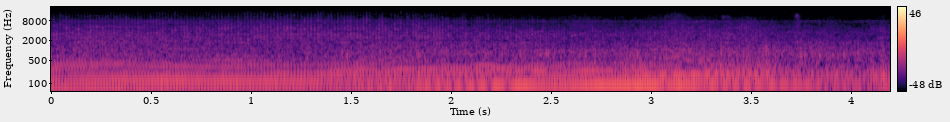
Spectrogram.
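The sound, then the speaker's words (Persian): A car engine drones steadily for a few seconds as the car drives away, a low humming rumble with a slight swell near the end, with no voices. “ماشین میره”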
